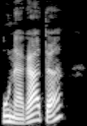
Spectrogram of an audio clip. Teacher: si decimos una gata delante de la g tenemos una vocal y por tanto, suena más suave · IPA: [γ]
